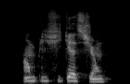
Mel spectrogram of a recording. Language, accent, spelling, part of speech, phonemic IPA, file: French, France, amplification, noun, /ɑ̃.pli.fi.ka.sjɔ̃/, LL-Q150 (fra)-amplification.wav
- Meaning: amplification (all senses)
